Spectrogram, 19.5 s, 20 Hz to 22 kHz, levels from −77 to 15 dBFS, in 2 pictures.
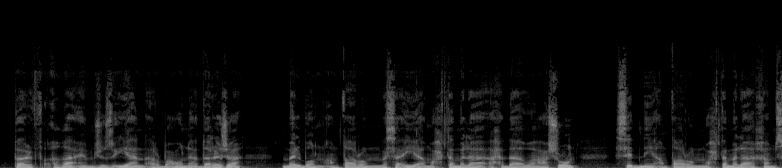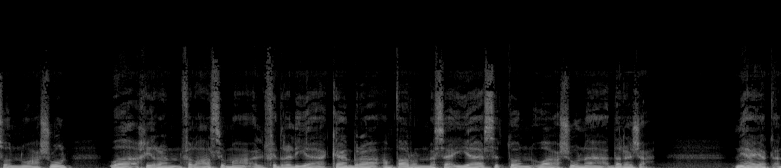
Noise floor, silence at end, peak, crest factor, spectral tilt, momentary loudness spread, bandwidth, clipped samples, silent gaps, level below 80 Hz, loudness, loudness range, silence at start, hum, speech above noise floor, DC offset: -53 dBFS; 0 s; -12 dBFS; 12 dB; -6.5 dB/octave; 4 LU; 13.5 kHz; under 0.1%; none; -52 dBFS; -24 LUFS; 2 LU; 0.2 s; none; 30 dB; under 0.1%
